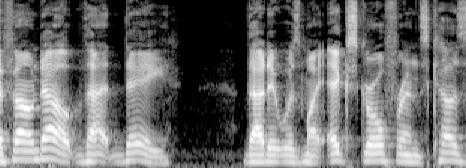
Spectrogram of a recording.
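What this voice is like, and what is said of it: Usual voice. Nothing is said of it.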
